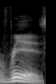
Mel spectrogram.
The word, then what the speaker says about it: rizz: saying Riz oh yeah Riz so it's short for Charisma this is Noah's uh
